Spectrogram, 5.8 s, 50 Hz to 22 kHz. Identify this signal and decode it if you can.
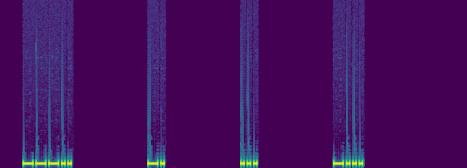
Morse code, heard as a keyed tone, about 31 wpm, spaced as for 8 wpm, 700 Hz. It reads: 8NSB
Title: USA Call Signs - 5 Characters - 8x Character Spacing - 30wpm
